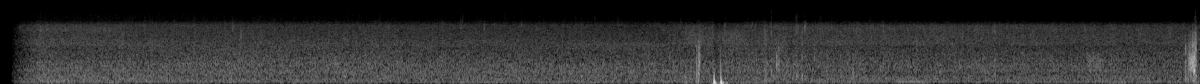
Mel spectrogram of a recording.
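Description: A steady rushing hiss, like rain or running water. Two sharp thumps come about seven seconds in and another just before the end.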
